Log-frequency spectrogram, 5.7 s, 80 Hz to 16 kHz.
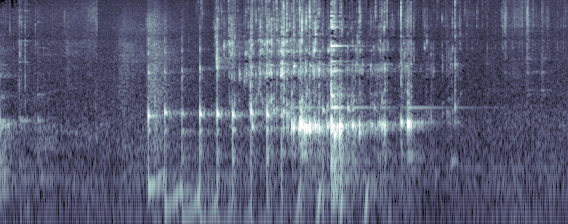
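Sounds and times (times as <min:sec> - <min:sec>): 
wine bottle and glass clinking: 0:01.5 - 0:04.2
wine glugging and pouring into a glass: 0:01.5 - 0:04.7.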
